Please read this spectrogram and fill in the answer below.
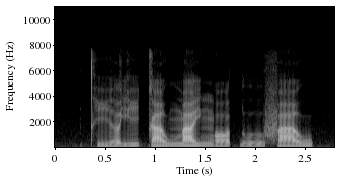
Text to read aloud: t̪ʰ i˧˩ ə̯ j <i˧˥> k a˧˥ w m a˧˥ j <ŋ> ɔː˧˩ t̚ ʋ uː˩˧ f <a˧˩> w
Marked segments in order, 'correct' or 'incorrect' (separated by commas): correct, correct, incorrect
